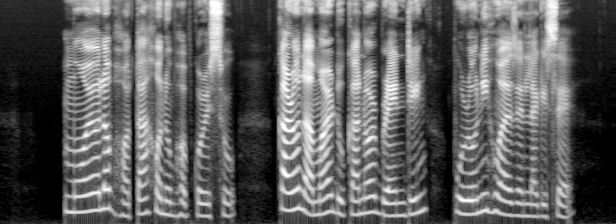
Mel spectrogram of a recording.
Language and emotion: Assamese, sad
